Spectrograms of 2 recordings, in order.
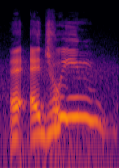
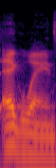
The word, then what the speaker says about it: Egwene: According to Reddit, it's Egwene, so we can all trust that. Which I love that, if it's Egwene, because then I'm just going to always...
